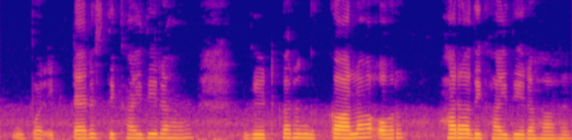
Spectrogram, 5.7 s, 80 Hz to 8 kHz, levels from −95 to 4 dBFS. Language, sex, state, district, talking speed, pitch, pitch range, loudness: Hindi, female, Uttar Pradesh, Etah, 180 wpm, 220 Hz, 215-230 Hz, -18 LUFS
